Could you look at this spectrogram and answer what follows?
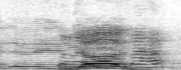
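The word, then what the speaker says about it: judge: जज हो जाएगा जज में जी से पहले होता है साइलेंट जी से पहले डी क्या रहता है साइलेंट पढ़ेंगे जजमेंट हो गया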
